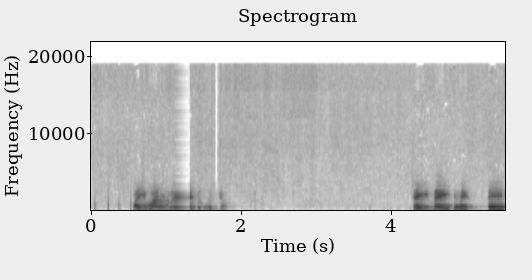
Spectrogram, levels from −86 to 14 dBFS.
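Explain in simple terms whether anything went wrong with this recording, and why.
Three things went wrong. From 0.05 to 1.0 s there is a train of clicks. Something was most likely injecting short electrical pulses, such as interference from nearby equipment or a faulty connection or power supply. You hear about seven near-identical ticks, evenly spaced at roughly six per second. They poke out above the sound itself, as a steady tapping laid over the top.

From 1.11 to 1.32 s comes a call audio freeze. The network likely held back a batch of audio packets, and the receiving end ran out of sound to play. It stretched the last moment of audio into a fading buzz or hiss for about 0.19 s. Once the packets arrived, playback picked up exactly where it stopped. Nothing was lost, but everything after that point now runs about 0.19 s late.

From 1.65 to 4.84 s there is a call bitrate drop. The call decided it had much less bandwidth and told the encoder to squeeze the audio into a small fraction of its usual data. 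With so little to work with, the encoder describes the sound more crudely and discards the higher frequencies. The result is audio that turns rough, watery or muffled, and it is at its worst for about 1.6 s within that stretch.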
